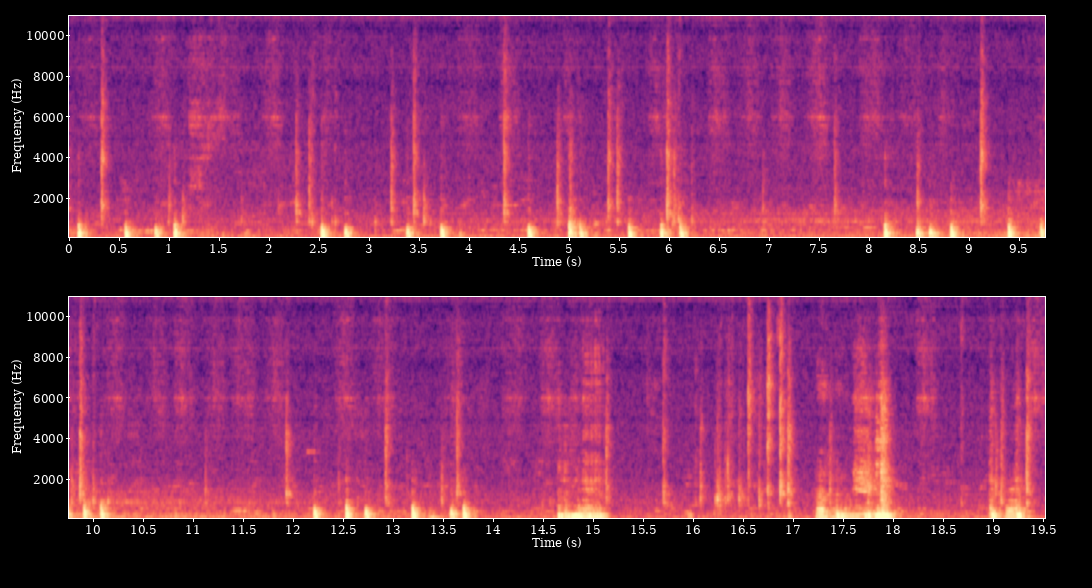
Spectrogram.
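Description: Game footsteps thud quickly on blocks through a television speaker.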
